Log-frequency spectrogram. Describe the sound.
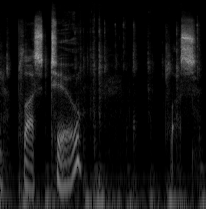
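Typing on a computer keyboard: many quick, crisp keystroke clicks in an irregular run, mixed with other sounds.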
